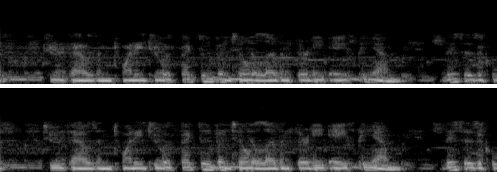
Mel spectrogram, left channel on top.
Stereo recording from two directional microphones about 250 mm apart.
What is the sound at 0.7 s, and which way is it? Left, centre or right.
Speech, right.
